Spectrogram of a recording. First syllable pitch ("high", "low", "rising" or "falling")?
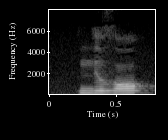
high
